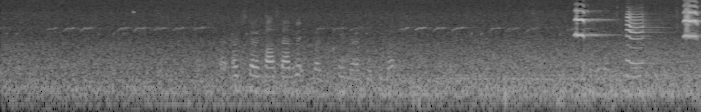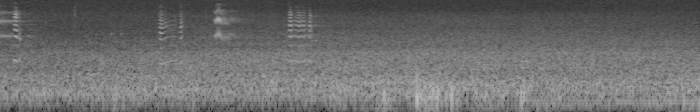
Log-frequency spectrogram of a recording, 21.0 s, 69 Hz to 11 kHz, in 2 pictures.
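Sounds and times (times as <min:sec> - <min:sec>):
short loud bird calls: 0:04.8 - 0:11.0, 0:12.9 - 0:14.2, 0:14.8 - 0:15.4.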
